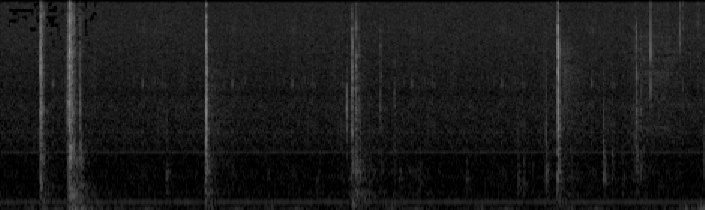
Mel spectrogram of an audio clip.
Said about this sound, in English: Lock the door.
